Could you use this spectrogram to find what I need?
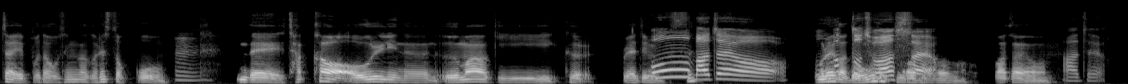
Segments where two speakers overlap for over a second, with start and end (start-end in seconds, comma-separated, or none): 8.1-9.4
